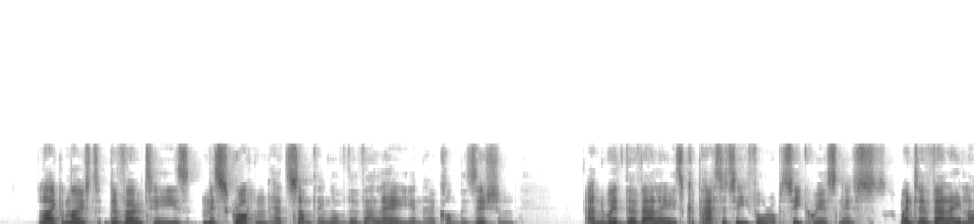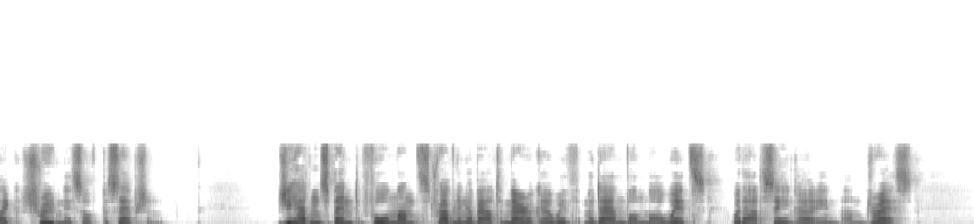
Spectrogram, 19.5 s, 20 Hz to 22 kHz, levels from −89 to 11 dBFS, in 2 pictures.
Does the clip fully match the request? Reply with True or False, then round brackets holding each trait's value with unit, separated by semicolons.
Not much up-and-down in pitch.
False (3.4 semitones)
